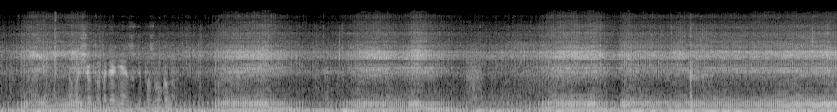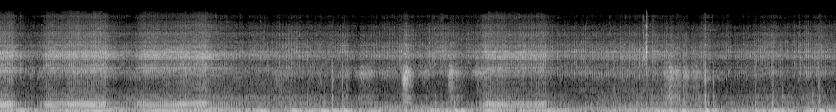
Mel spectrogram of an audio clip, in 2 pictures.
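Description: Tyres crunch and bump over a rough dirt trail.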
